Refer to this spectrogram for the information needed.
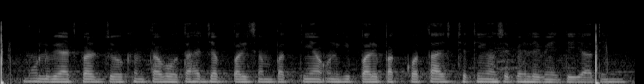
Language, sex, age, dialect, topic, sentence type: Hindi, male, 18-24, Awadhi Bundeli, banking, statement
